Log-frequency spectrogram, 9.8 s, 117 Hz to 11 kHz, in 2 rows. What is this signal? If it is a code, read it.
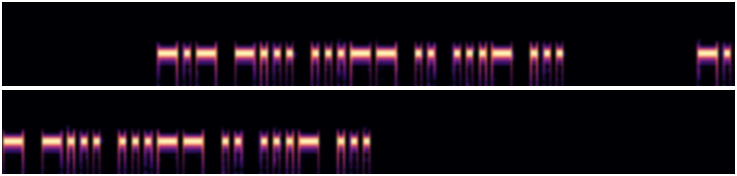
Morse code, heard as a keyed tone, about 28 wpm, 700 Hz. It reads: KB3IVS KB3IVS
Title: USA Call Signs - 6 Characters - Repeated 2x - 28wpm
